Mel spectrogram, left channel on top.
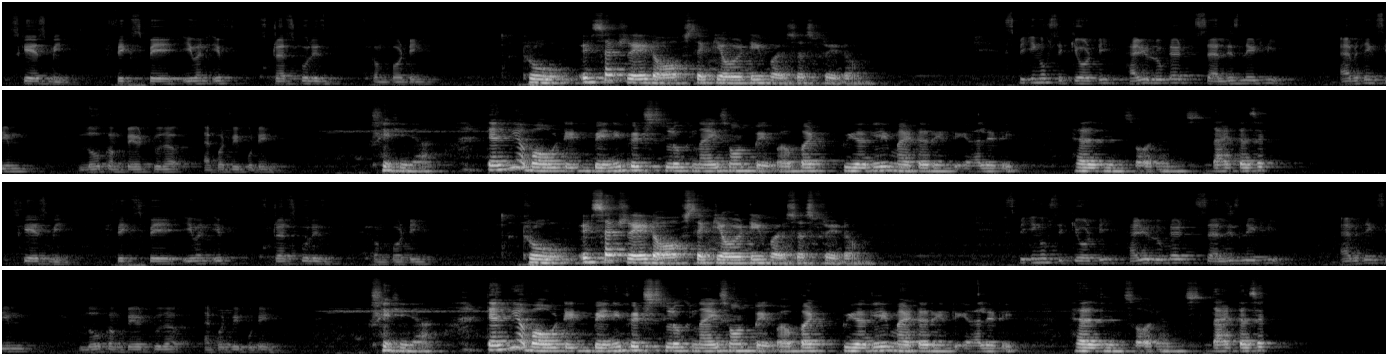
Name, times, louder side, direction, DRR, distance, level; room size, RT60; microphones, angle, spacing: voice 1, 0.1-0.7 1.2-2.3 2.7-3.3 3.7-4.3 9.7-9.9 10.2-12.8 13.4-14.1 14.6-16.6, equal, 90° left, 1.9 m, -39 dB
voice 2, 5.2-8.7 17.5-24.0 24.6-26.5, right 3 dB, 30° right, 0.5 m, -23 dB
14.5 x 7.6 x 5.5 m
head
